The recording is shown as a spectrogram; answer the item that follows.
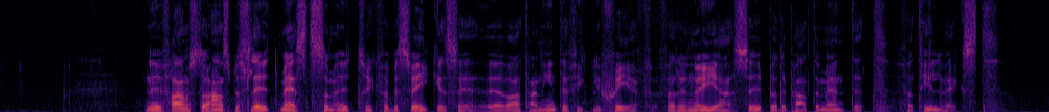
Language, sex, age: Swedish, male, 53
